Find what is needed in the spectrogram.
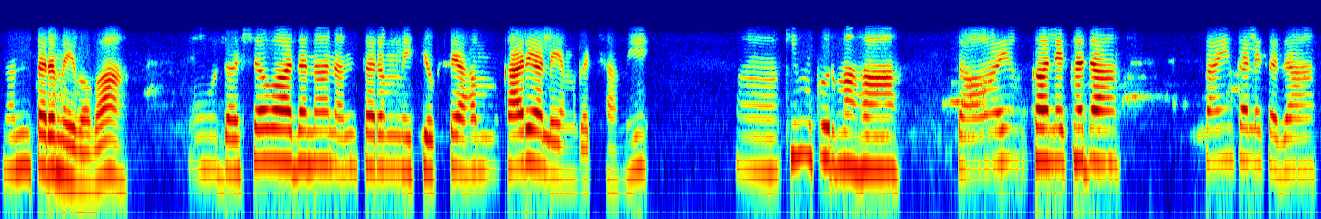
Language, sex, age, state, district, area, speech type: Sanskrit, female, 60+, Karnataka, Bangalore Urban, urban, conversation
